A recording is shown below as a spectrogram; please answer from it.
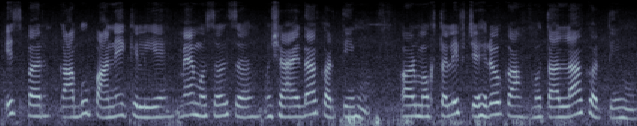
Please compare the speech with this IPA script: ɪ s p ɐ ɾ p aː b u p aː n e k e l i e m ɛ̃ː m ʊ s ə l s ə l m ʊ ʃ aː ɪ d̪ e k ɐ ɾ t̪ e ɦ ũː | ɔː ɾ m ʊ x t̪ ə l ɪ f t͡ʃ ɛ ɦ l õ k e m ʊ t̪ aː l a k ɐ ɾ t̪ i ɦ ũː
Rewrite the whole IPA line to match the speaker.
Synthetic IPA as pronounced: ɪ s p ɐ ɾ k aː b u p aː n e k e l i e m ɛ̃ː m ʊ s ə l s ə l m ʊ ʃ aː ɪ d̪ a k ɐ ɾ t̪ i ɦ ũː | ɔː ɾ m ʊ x t̪ ə l ɪ f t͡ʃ ɛ ɦ ɾ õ k a m ʊ t̪ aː l a k ɐ ɾ t̪ i ɦ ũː

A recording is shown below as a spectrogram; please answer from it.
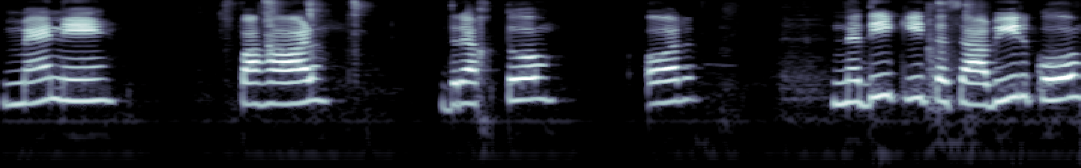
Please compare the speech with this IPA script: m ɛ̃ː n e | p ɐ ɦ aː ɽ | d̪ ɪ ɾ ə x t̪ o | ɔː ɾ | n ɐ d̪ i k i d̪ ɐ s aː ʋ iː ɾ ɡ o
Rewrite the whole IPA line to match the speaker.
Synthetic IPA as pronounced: m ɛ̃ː n e | p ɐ ɦ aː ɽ | d̪ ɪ ɾ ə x t̪ o | ɔː ɾ | n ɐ d̪ i k i t̪ ɐ s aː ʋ iː ɾ k o

